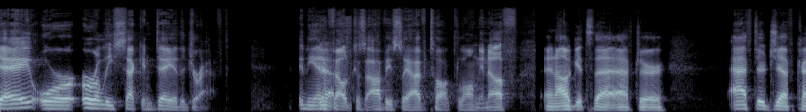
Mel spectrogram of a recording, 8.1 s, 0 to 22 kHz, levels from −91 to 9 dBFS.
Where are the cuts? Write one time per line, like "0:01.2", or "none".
0:03.5
0:05.3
